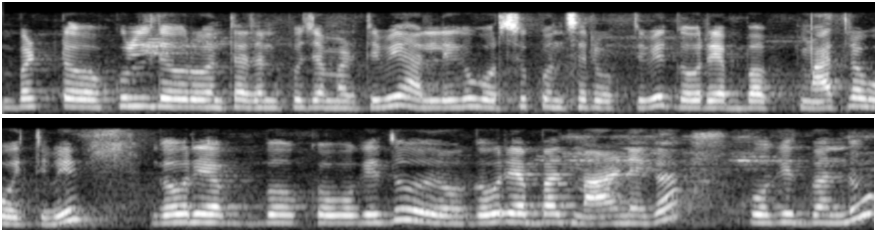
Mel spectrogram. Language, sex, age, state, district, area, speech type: Kannada, female, 30-45, Karnataka, Chamarajanagar, rural, spontaneous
